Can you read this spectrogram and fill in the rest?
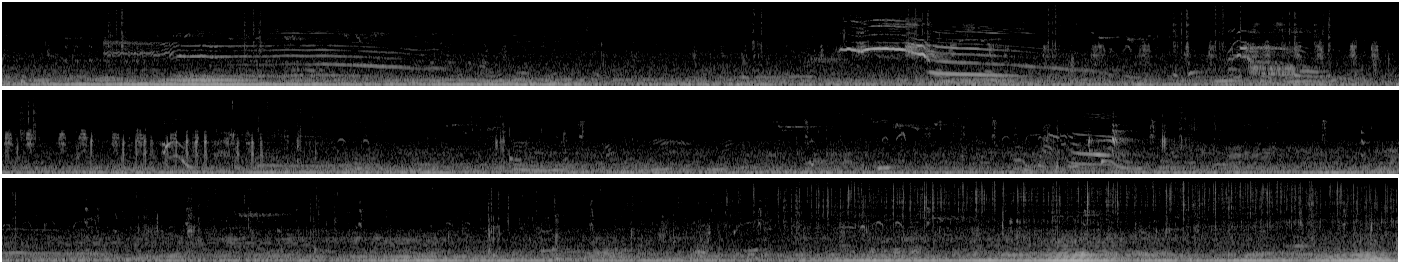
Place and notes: Whiteknights Lake, Reading, UK - The public welcoming the arrival of six beautiful cygnets
This is the sound of six cygnets, recently born to a pair of swans whose nest is up in the top lake. Their tiny sounds and beautiful little fluffy bodies hold huge appeal for everyone who is excited about the arrival of spring. Many people were taking photos of the swans and stopping to admire the little family. Recorded with a pair of Naiant X-X microphones.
